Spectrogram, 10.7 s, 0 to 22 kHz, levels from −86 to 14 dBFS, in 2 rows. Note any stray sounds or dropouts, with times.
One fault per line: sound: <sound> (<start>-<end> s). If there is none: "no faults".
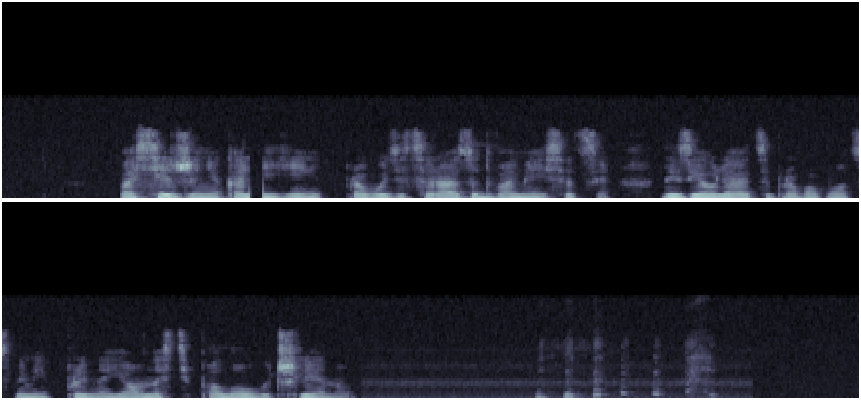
sound: dropout (1.5-1.6 s)
sound: laugh (8.7-9.9 s)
